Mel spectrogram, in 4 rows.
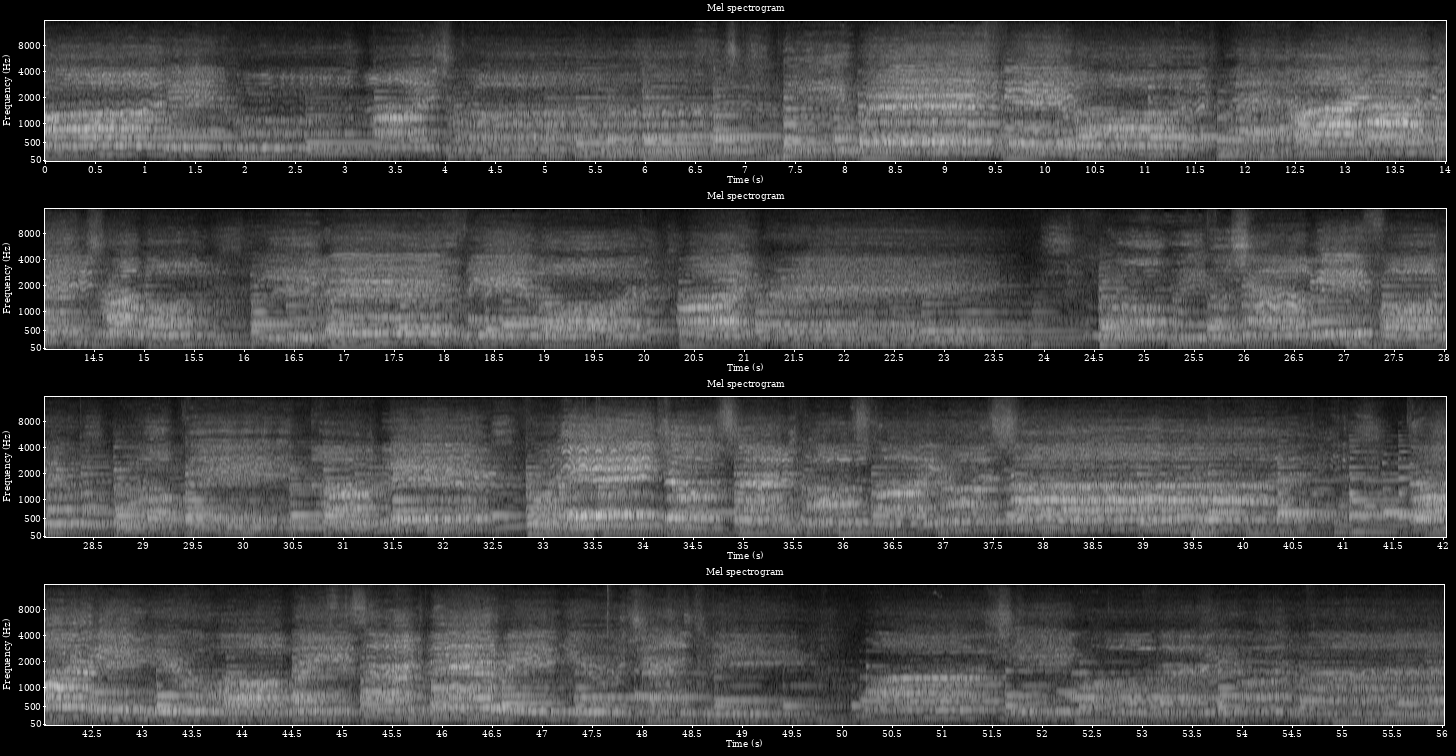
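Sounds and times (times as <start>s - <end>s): choir singing a hymn: 0.0s - 56.0s.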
